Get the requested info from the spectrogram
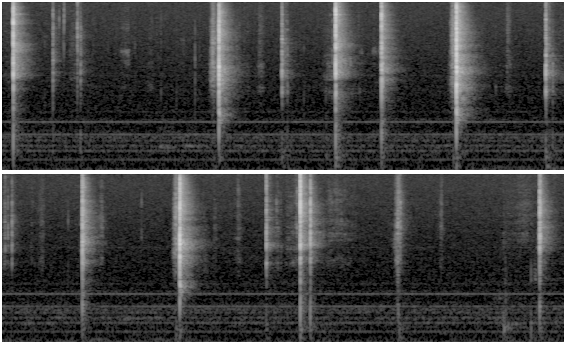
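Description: About a dozen sharp clicks and snaps at irregular intervals from a Three Rivers Manufacturing folding knife's crossbar lock and thumb-stud blade, as it is worked open and closed while still stiff and breaking in.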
